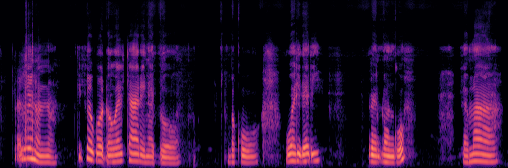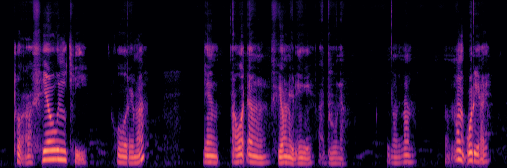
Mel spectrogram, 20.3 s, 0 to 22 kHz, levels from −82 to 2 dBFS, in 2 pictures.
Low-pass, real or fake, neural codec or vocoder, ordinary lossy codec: none; fake; codec, 44.1 kHz, 7.8 kbps, Pupu-Codec; none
